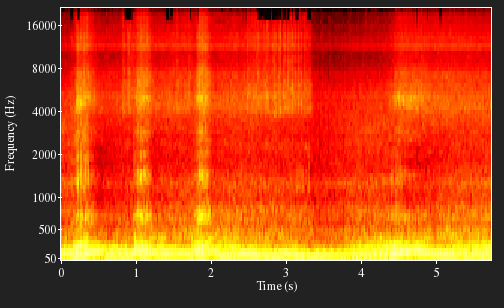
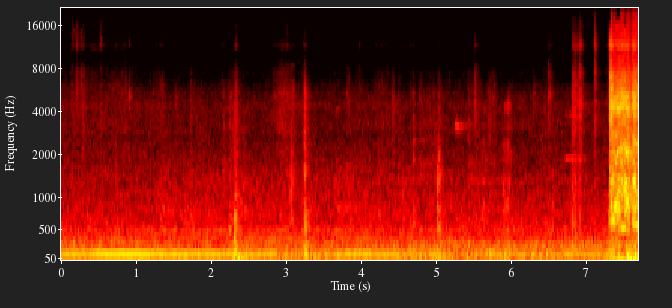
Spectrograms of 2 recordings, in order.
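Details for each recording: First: Truck with the muffler removed, before a muffler patch repair: loud, raw, booming exhaust that blats harder on each throttle blip. Open pipe with the muffler missing. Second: Truck exhaust after a temporary muffler patch made from an old license plate, phone at the tailpipe: low steady idle with a soft, muffled note and no rasp or leaks. Now sounds as it should.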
